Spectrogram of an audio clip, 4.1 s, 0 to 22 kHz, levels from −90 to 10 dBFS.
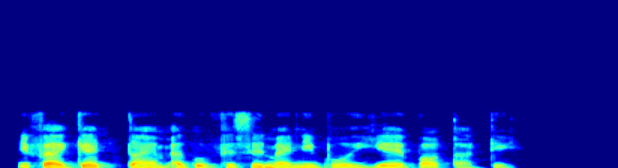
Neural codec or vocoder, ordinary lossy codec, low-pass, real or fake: none; none; 7.2 kHz; real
